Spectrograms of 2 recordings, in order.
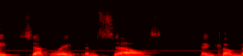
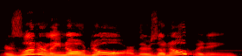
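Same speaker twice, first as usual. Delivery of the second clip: ordinary talk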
